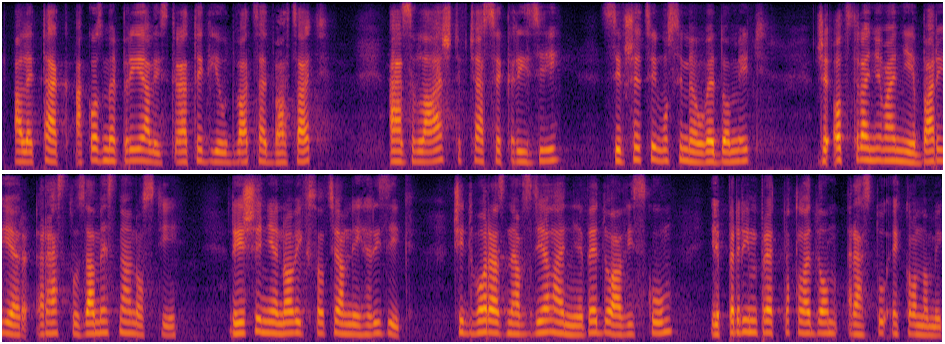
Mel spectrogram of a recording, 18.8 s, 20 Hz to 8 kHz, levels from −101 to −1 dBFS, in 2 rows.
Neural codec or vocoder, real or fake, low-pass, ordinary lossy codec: codec, 16 kHz, 0.8 kbps, ZipCodec; fake; none; none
